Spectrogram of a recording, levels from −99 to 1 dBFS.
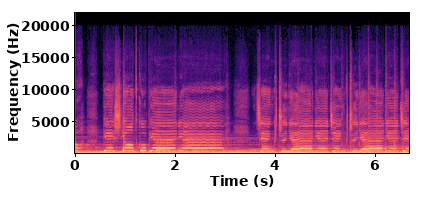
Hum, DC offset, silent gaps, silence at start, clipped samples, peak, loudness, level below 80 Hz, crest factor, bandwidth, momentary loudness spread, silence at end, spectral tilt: none; under 0.1%; none; 0 s; under 0.1%; -4 dBFS; -18 LUFS; -22 dBFS; 14 dB; 13 kHz; 5 LU; 0 s; -5.5 dB/octave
